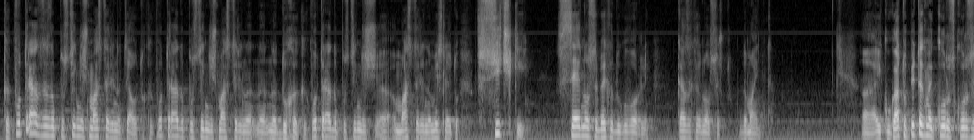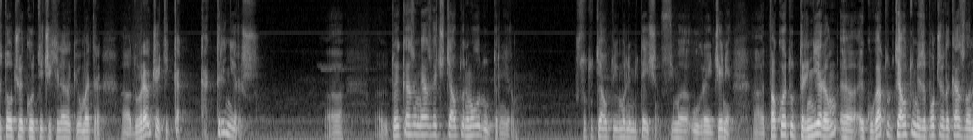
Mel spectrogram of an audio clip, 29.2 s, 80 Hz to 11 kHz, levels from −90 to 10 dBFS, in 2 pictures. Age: 50-69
